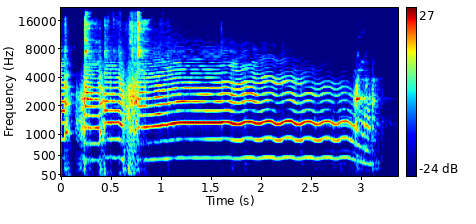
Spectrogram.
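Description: Electric guitar with distortion plays a lead lick from a solo: a few quick picked notes, then one long sustained bent note with vibrato that drops at the end, loud and close.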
